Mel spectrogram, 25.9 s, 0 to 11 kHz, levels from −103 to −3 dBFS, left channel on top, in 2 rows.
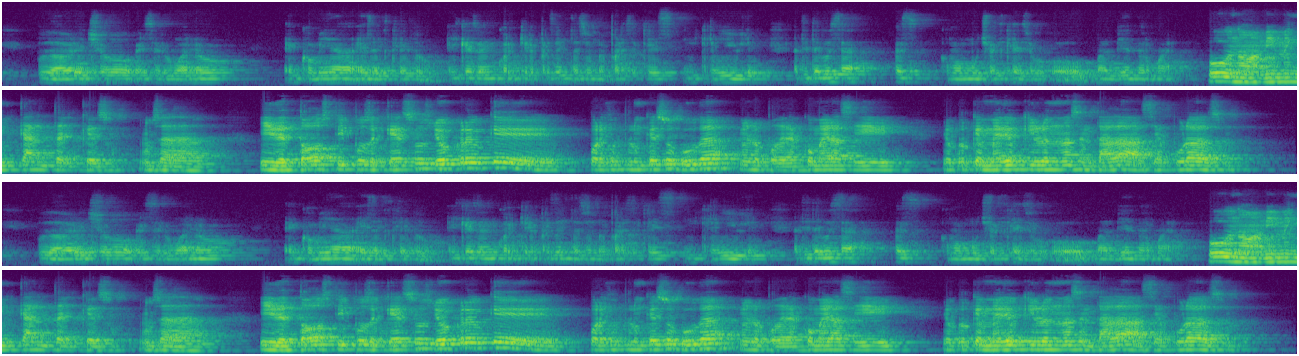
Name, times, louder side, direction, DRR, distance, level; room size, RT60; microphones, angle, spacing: voice 1, 0.4-2.2 2.8-7.6 7.9-8.6 8.9-9.1 9.4-11.7, equal, 45° left, 7 dB, 4.8 m, -33 dB
voice 2, 12.1-14.0 14.3-15.0 15.5-18.6 18.8-21.8 22.4-25.3, equal, 15° left, 1 dB, 5.3 m, -22 dB
24.5 x 16.5 x 9.5 m, 1.0 s
head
